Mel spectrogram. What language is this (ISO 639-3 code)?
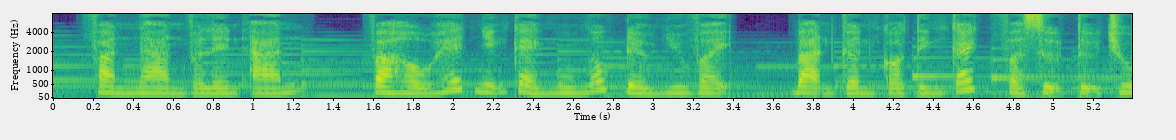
vie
